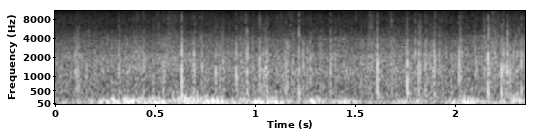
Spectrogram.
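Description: Steady rain pours outdoors on a Diwali night, an even, continuous patter on surfaces with no voices present.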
